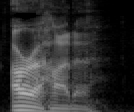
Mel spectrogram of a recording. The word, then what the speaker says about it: Arahata: I think it's ahata. – Aharada? There's an extra syllable in there somewhere. Arahata. That's it. Arahata.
